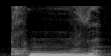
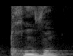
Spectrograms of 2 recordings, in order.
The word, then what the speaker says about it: trouvent: Ici, ENT ne se prononce pas. D'accord? Il s'agit d'un verbe conjugué à la troisième personne du pluriel au présent de l'indicatif. Donc, trouve. Ne prononcez pas trouvons. C'est incorrect.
